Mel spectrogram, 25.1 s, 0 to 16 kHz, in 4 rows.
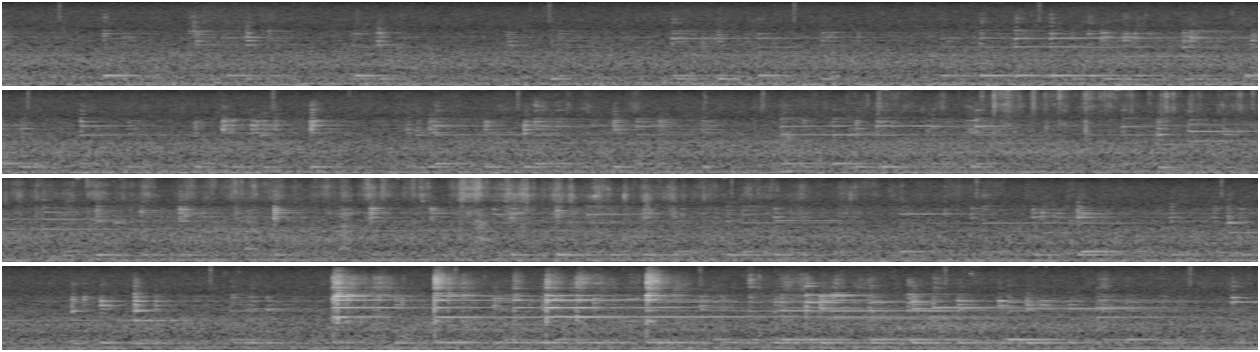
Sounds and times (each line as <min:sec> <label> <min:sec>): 0:00.0 herd of cows with bells 0:25.1
0:00.0 noise of the road 0:25.1
0:13.6 fodder dogs 0:15.9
